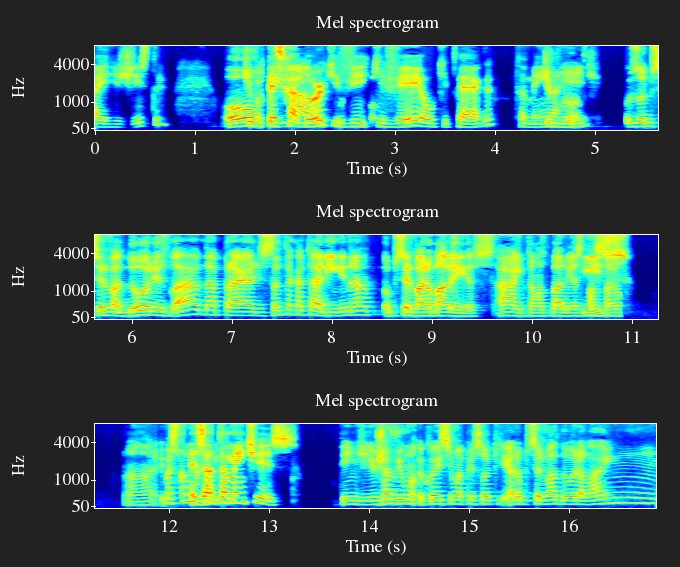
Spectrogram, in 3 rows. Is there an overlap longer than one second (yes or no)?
yes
